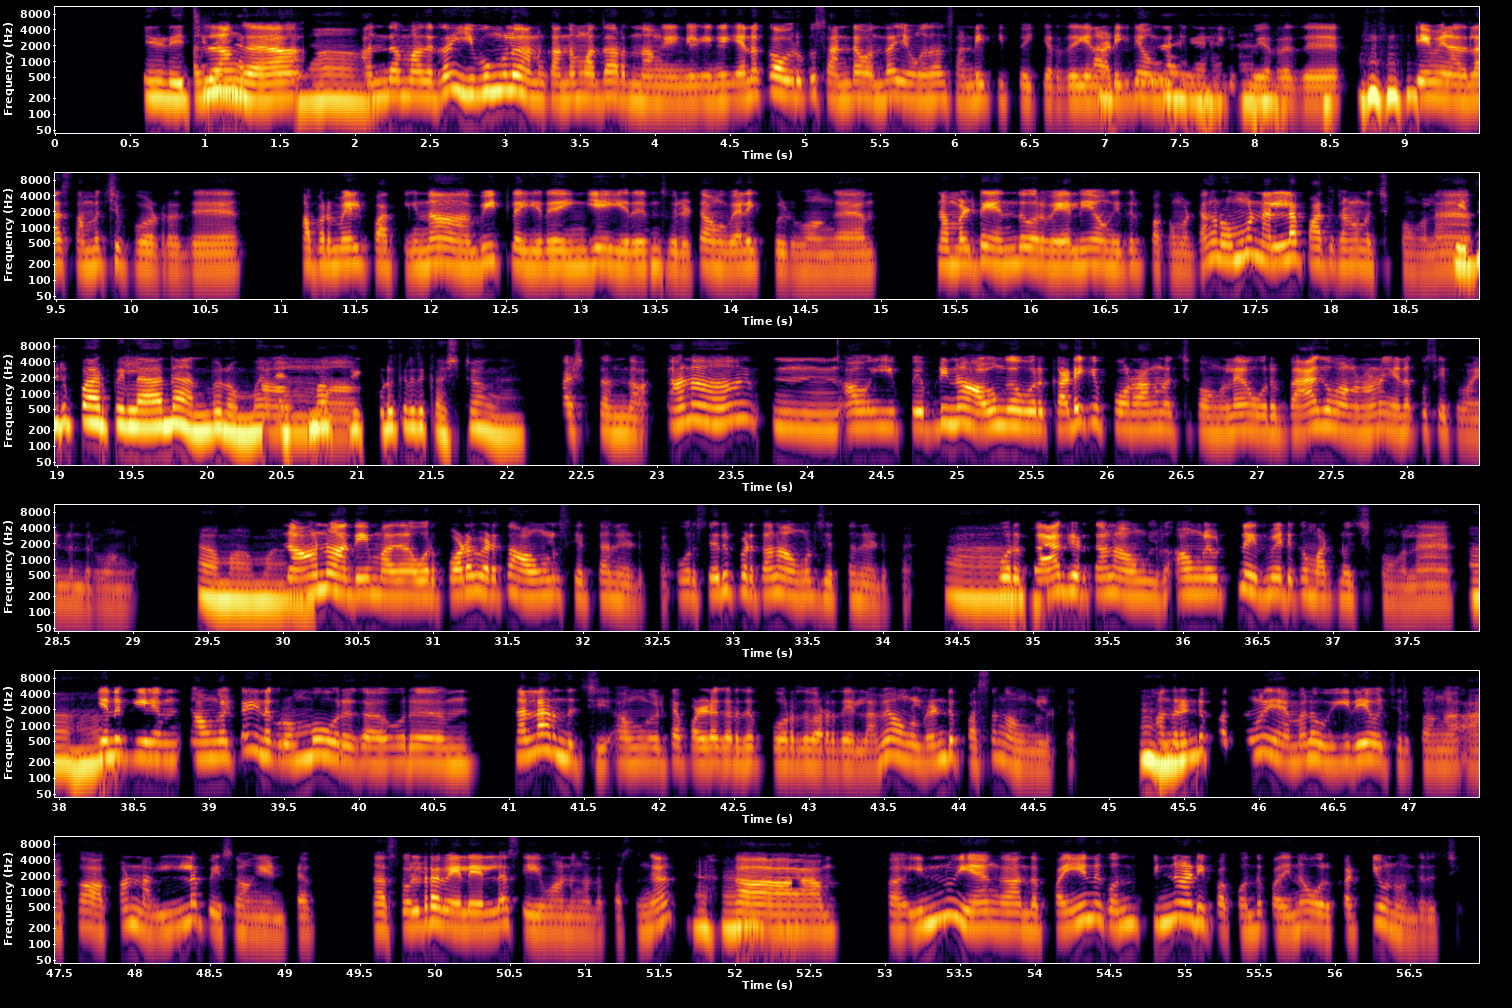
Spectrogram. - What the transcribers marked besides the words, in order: laughing while speaking: "அதேதாங்க. ம்"; other noise; in English: "பேக்"; in English: "பேக்"
- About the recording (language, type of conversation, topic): Tamil, podcast, உறவுகளில் மாற்றங்கள் ஏற்படும் போது நீங்கள் அதை எப்படிச் சமாளிக்கிறீர்கள்?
